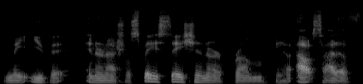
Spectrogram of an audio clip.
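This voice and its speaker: A man's voice: low voice, fast talker. Affirming man hosting a podcast. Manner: warm, affirming, rambling. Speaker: podcast host. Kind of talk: casual interview.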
